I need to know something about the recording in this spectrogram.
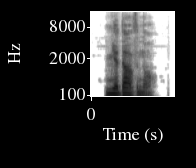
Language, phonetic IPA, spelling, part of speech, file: Polish, [ɲɛˈdavnɔ], niedawno, adverb, Pl-niedawno.ogg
